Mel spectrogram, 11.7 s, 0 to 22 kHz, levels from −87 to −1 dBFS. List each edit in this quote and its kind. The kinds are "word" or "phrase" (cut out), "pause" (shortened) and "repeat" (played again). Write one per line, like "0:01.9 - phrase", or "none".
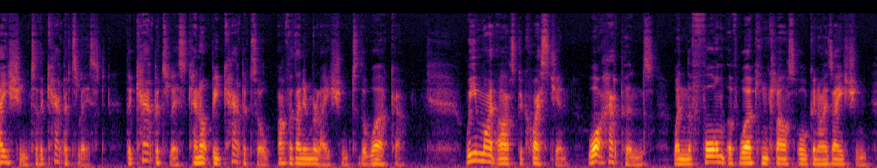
none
